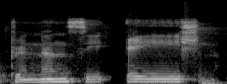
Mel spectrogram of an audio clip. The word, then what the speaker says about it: pronunciation: first syllable and interestingly pronunciation is accented on the fourth syllable pronunciation and maintenance is accented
